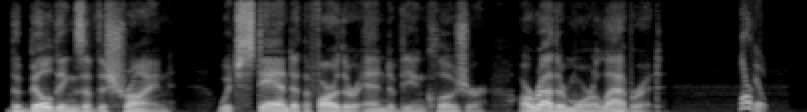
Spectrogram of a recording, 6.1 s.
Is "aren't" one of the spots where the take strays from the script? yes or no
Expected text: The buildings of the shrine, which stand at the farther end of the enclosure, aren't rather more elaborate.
yes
